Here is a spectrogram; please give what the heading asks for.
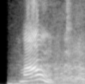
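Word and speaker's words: mouth: ও ইউ টি এ আরে শোনো পুরা ওয়ার্ডের উচ্চারণ মাউথ এক্সপ্রেশন কই এটা এমনে বলবা মাউথ মাউথ মাউথ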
